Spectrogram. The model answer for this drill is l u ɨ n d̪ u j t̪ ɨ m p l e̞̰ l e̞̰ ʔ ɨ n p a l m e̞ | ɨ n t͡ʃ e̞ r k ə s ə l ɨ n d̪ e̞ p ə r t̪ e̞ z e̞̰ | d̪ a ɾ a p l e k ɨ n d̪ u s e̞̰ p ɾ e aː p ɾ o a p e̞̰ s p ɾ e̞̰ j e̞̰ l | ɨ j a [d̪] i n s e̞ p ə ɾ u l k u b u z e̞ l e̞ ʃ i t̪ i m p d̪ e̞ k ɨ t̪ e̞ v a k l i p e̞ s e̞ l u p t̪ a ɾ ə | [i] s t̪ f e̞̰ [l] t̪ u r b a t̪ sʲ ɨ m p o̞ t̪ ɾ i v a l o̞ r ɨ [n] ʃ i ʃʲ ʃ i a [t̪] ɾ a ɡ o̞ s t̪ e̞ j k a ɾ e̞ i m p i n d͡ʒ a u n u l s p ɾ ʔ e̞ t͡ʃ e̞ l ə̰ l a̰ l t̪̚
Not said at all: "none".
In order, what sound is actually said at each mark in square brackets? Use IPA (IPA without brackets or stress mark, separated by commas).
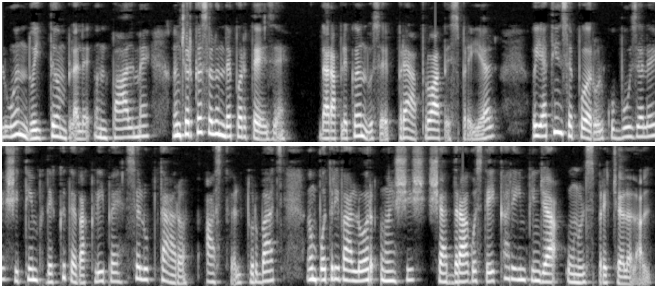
t̪, a, l, n, d̪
